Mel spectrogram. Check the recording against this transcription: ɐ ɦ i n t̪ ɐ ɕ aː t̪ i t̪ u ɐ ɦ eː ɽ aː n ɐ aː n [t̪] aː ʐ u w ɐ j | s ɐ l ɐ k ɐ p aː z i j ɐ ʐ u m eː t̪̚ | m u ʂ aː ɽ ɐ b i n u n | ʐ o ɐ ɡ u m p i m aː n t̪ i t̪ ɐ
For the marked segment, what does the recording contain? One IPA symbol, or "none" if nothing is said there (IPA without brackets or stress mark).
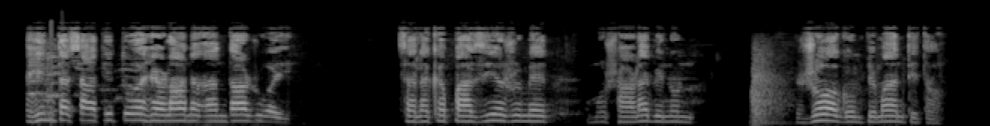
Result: d̪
